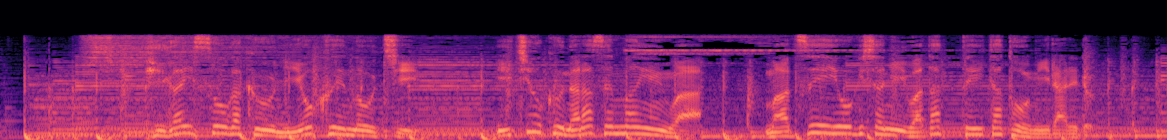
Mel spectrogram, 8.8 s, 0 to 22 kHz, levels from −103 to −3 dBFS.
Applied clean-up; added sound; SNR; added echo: none; none; none; none.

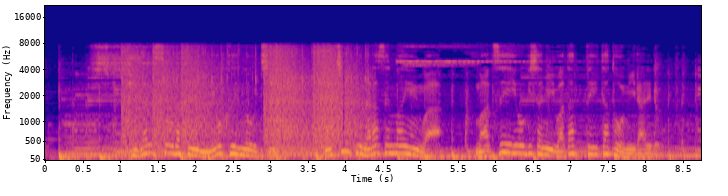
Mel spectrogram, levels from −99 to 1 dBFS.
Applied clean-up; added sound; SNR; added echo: none; Gunshot, gunfire; 7 dB; reverberation time 0.4 s.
